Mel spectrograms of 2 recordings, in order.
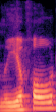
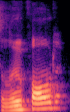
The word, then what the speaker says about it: Leupold: Like I always called it Leopold and I heard it's Leupold.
